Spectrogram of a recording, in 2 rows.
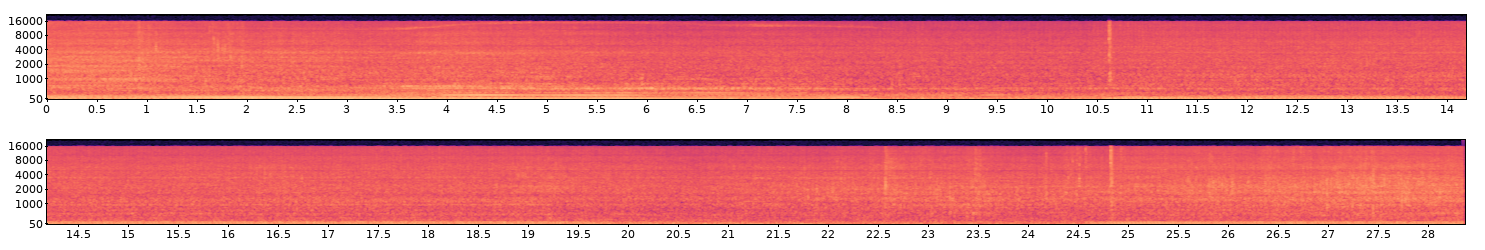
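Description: Off-road SUV and pickup engines at low speed: a close engine runs and revs up with rising pitch, then fades after about eight seconds. Near the end, the 2.0-litre bi-turbo diesel of a Ford Ranger Raptor grows louder as the truck climbs the track close by.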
